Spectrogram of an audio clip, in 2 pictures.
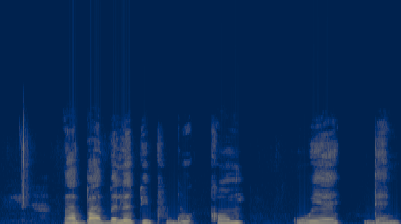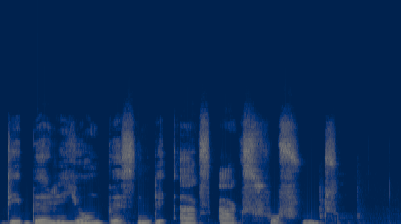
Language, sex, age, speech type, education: Nigerian Pidgin, male, 15-29, spontaneous, tertiary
